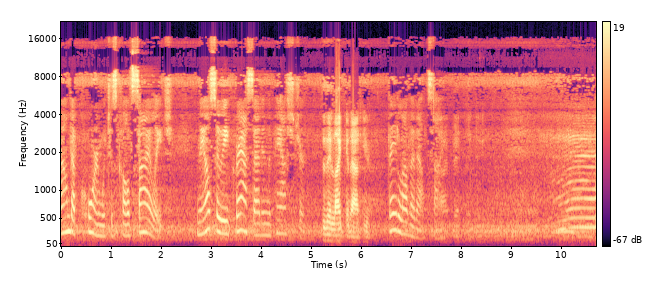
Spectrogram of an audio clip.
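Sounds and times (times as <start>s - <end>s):
speech: 0.0s - 8.2s
Guernsey or Holstein dairy cow mooing: 9.8s - 10.6s.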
